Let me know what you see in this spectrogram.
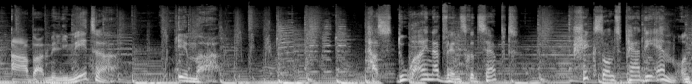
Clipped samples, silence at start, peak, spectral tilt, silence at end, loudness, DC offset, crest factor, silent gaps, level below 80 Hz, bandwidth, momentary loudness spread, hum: under 0.1%; 0 s; 0 dBFS; -4.5 dB/octave; 0 s; -14 LUFS; under 0.1%; 12 dB; none; -20 dBFS; 18 kHz; 6 LU; none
